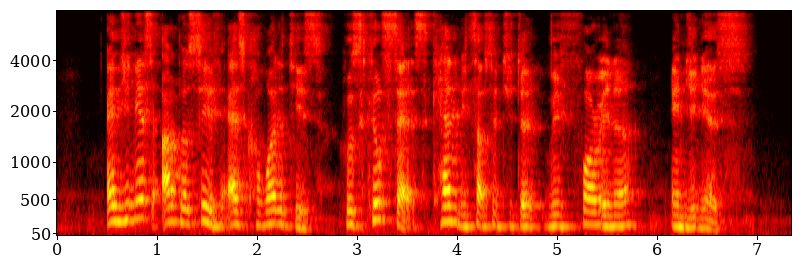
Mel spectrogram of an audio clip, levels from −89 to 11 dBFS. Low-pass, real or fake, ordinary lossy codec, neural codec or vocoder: none; fake; none; codec, 16 kHz, 8 kbps, FunCodec, trained on LibriTTS, 25 frames a second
